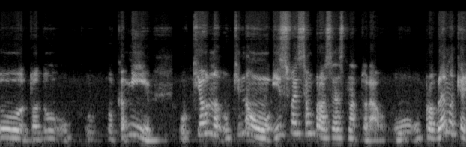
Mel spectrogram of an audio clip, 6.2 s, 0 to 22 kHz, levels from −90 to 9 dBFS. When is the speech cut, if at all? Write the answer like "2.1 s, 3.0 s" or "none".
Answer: 2.3 s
